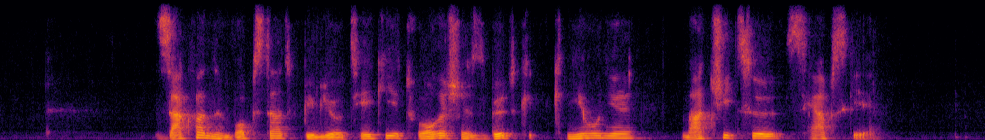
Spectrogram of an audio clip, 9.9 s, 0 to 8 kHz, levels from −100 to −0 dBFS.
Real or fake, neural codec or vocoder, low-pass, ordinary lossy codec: real; none; 7.2 kHz; Opus, 16 kbps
